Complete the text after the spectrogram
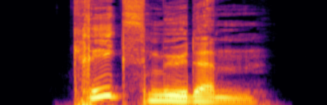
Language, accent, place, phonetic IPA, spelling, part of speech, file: German, Germany, Berlin, [ˈkʁiːksˌmyːdəm], kriegsmüdem, adjective, De-kriegsmüdem.ogg
- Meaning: strong dative masculine/neuter singular of kriegsmüde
